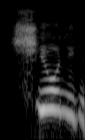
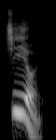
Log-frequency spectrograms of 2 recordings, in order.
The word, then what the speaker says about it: 시온: 시온이기 때문에 그래요. 시온. 이 히브리어로는 사실은 시온이 아니라 이 발음이 뭐냐면 찌온입니다. 찌온. 다 같이 찌온. 시작. 찌온. 이게 원래 맞는 발음이에요.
